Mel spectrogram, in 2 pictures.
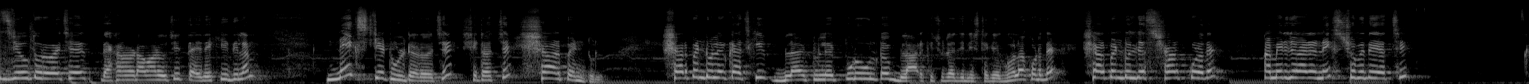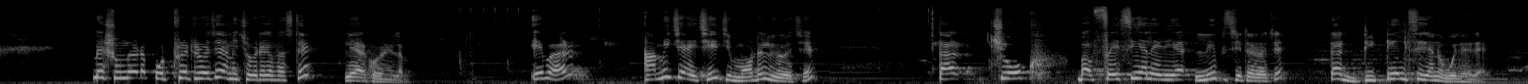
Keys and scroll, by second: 21.1 space.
